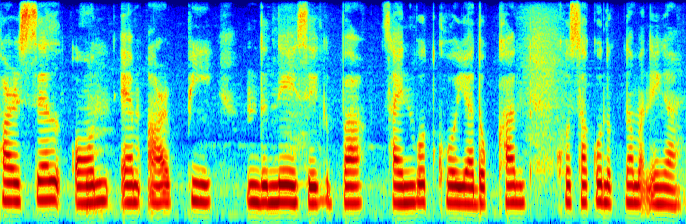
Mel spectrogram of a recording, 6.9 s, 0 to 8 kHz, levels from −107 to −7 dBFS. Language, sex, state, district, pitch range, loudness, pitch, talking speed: Garo, female, Meghalaya, West Garo Hills, 185-200 Hz, -14 LUFS, 195 Hz, 95 wpm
